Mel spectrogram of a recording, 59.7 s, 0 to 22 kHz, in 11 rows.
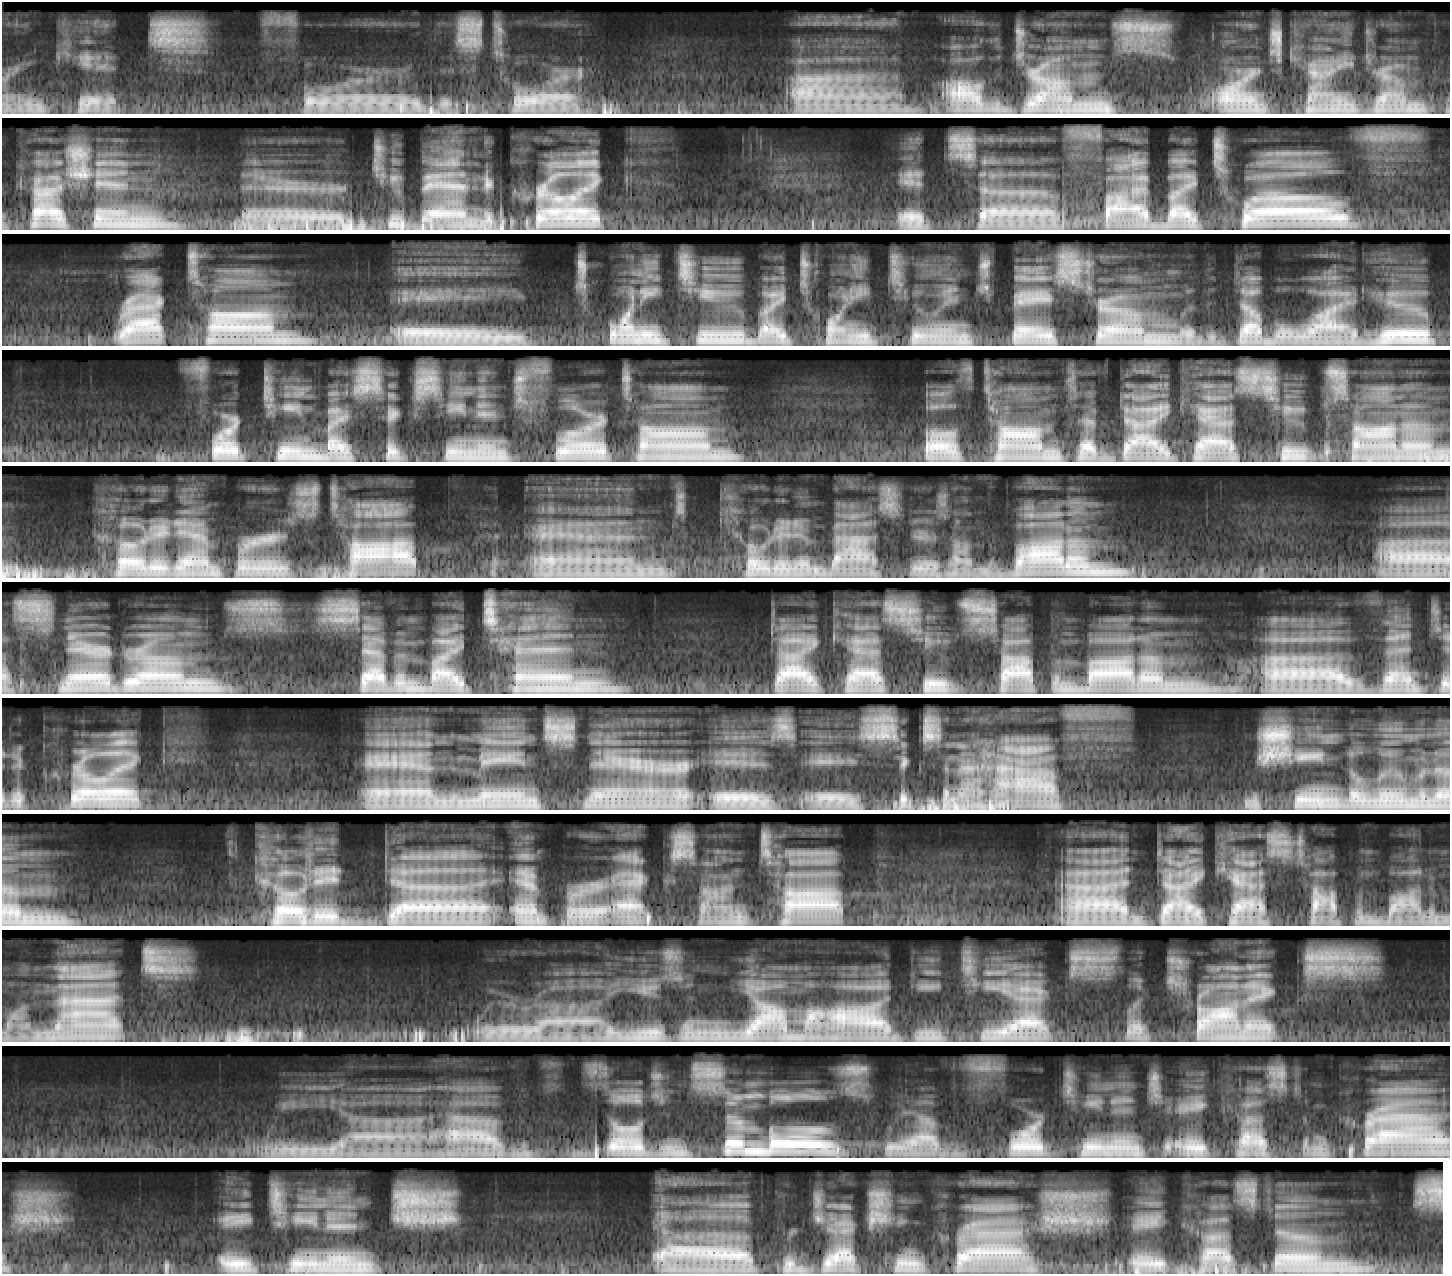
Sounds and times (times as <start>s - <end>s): Speech: 0.0s - 8.0s, 8.8s - 16.4s, 17.0s - 19.1s, 19.7s - 26.0s, 26.9s - 38.3s, 38.9s - 41.3s, 42.0s - 44.2s, 45.2s - 48.7s, 49.8s - 56.1s, 56.7s - 59.7s.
